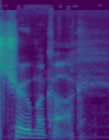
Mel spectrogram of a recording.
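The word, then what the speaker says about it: Trou Macacq: How do you feel about True Macaque? – Is that how you say it? I heard him sing it, but I thought that might have just been... – I think it's True Macaque. T-R-O-U.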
